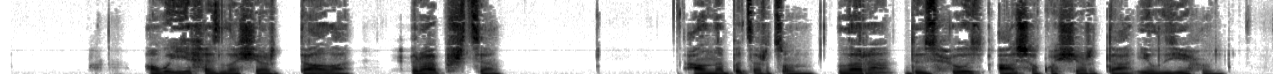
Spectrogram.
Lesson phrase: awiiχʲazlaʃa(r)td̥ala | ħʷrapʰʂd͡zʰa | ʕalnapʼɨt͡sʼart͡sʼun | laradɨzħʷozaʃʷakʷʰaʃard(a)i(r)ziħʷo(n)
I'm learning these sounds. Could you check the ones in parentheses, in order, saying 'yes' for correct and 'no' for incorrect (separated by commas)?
yes, yes, no, yes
